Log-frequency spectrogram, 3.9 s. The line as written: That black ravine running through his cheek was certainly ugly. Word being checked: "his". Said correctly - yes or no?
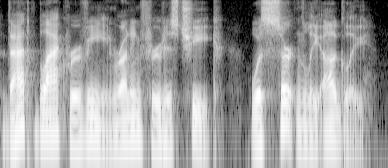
yes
